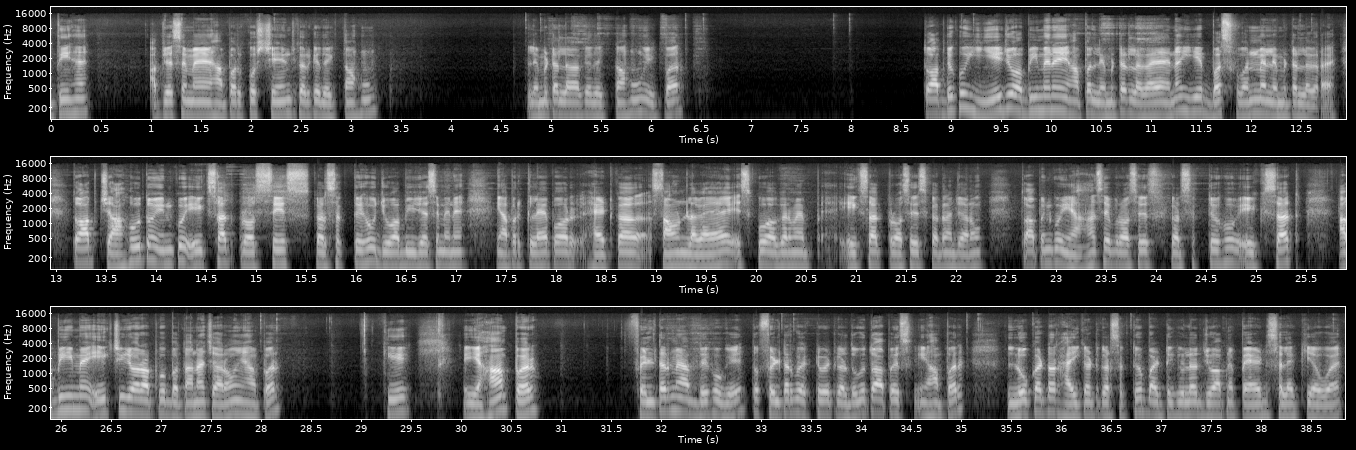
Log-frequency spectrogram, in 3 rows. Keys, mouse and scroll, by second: 1.0 click, 3.1 super+KP_Subtract, 4.6 click, 8.5 super+KP_Subtract, 8.9 click, 9.3 super+KP_Add, 12.3 click, 13.7 super+KP_Subtract, 27.8 click, 33.0 click.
